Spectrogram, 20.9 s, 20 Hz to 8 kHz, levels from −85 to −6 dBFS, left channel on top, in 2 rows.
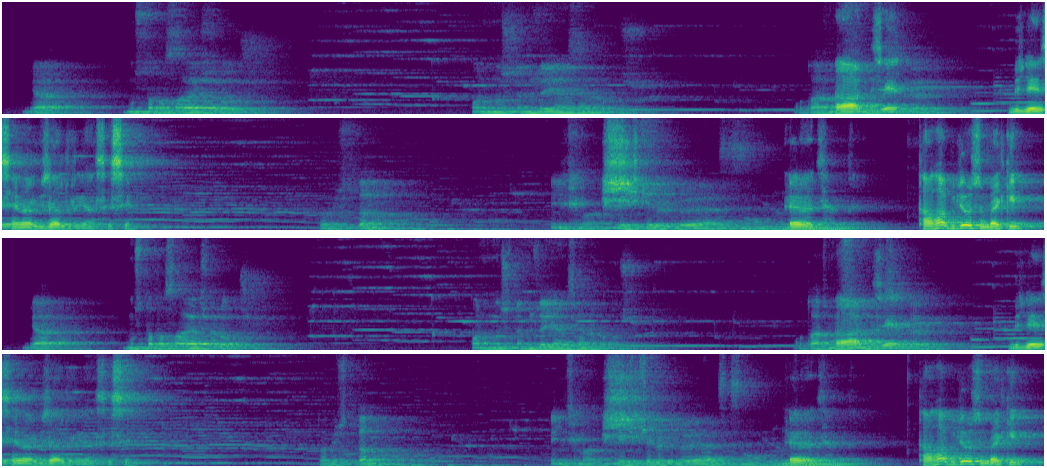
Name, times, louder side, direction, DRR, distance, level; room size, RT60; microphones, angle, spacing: voice 1, 0.2-0.5 1.2-2.6 4.7-6.3 8.1-9.3 13.6-14.2 15.9-18.5, equal, 50° right, -2 dB, 1.5 m, -34 dB
sound 1, 3.1-18.8, right 1 dB, 25° right, 1.0 m, -45 dB
voice 2, 8.3-9.0 10.1-11.7 16.1-16.2 16.4-16.8 18.3-18.7 19.6-20.6, left 4 dB, 35° left, 10 dB, 0.4 m, -22 dB
11.5 x 4.3 x 4.9 m, 1.5 s
head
